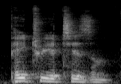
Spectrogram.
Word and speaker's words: patriotism: ever everything together so this m you have to say it patriotism patriotism patriotism yeah so it's love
